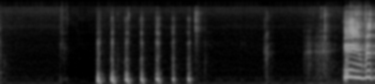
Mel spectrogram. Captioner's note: Ketawa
